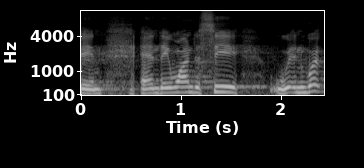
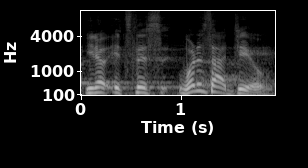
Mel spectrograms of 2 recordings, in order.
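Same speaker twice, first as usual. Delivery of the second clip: usual speaking voice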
